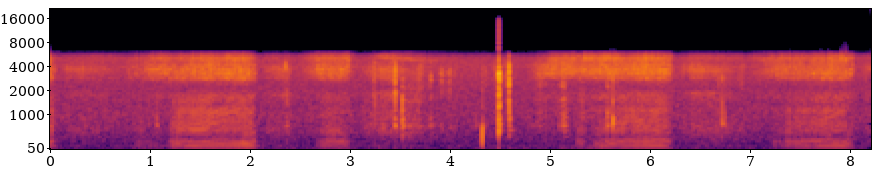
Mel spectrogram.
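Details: Sleeping pet dog Tyson on a love seat gives rough, buzzing snores in a steady cycle of about three long breaths, with brief small clicks and snuffles in the middle, indoors.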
